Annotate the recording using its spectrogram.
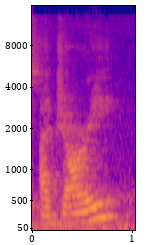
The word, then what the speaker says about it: ajari: So in Japanese, it's ajari, that's how you say it in Japanese, and in some sects of Buddhism, to be an ajari is to be the most senior person in that sect.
